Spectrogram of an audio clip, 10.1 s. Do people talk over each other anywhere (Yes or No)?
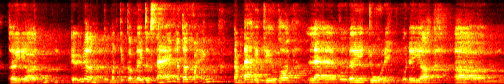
No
